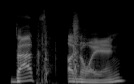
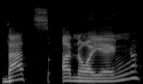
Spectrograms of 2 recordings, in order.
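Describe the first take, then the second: First: That's annoying dragged out low; slow, annoyed drawl. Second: That's annoying dragged out level; slow, flat drawl. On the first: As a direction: sigh it out, fed up. Drawn out. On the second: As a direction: drag it out again, resigned. Drawn out again. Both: Real, not acted.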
